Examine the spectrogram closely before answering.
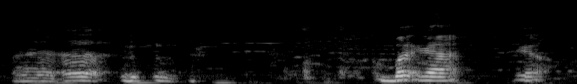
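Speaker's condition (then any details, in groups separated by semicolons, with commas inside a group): Cerebral palsy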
